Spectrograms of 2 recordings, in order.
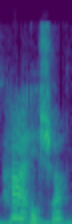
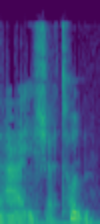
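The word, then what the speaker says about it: عائشة: You will have undoubtedly noticed when I said Aisha, it has a bit of a ha sound rather than Aishatun.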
